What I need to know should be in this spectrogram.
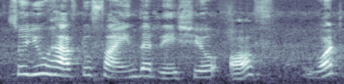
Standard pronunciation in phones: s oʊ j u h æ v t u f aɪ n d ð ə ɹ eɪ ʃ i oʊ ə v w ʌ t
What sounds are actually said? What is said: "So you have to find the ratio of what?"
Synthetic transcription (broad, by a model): s oʊ j u h æ v t u f aɪ n d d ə ɹ eɪ ʃ i oʊ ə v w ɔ t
